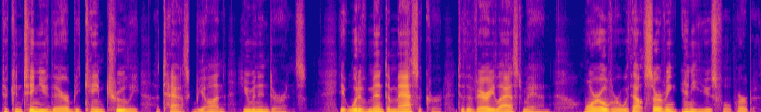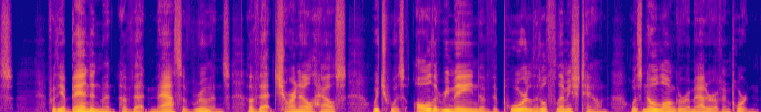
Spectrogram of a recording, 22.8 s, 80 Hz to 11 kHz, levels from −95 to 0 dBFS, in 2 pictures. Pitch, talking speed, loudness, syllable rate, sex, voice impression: 125 Hz, 150 wpm, -19 LUFS, 4.7 syllables/s, male, masculine, middle-aged, slightly powerful, clear, cool, intellectual, slightly friendly, slightly wild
